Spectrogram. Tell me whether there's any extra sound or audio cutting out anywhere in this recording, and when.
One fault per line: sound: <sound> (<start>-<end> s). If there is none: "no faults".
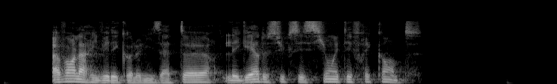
no faults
